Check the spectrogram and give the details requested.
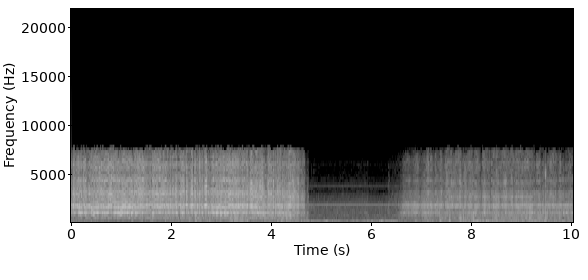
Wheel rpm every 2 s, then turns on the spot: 150, 150, 40, 30, 60.
4-6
